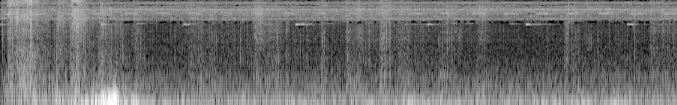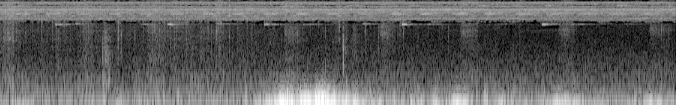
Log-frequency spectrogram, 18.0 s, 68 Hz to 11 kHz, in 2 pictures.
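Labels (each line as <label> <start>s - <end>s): Static noise and the sound of a microphone rubbing against fabric. 0.0s - 1.7s
Outdoor ambient noise with intermittent small chirps. 0.0s - 18.0s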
